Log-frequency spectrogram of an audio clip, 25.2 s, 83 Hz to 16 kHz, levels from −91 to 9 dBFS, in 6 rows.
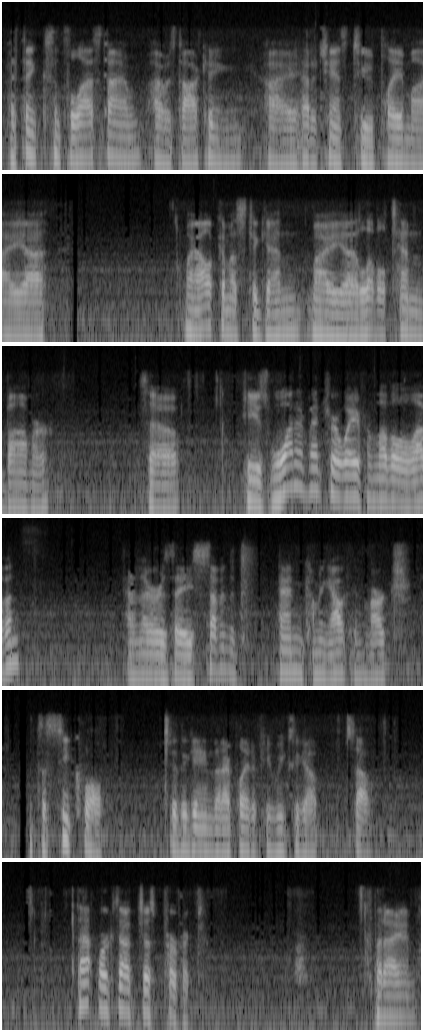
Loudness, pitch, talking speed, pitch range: -32 LUFS, 115 Hz, 155 wpm, 105-125 Hz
